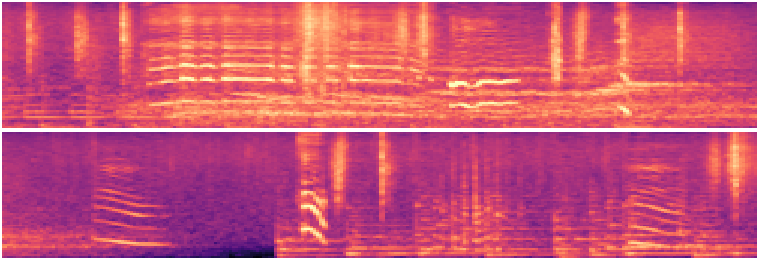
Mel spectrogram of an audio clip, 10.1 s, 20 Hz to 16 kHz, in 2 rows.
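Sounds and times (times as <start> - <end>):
background music: 0.0 - 5.2, 6.7 - 10.0
cartoon falling tone: 1.0 - 3.5, 7.0 - 7.2.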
